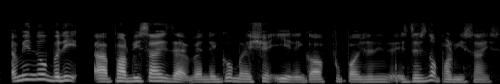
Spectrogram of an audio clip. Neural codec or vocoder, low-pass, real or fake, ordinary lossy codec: none; 7.2 kHz; real; MP3, 48 kbps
